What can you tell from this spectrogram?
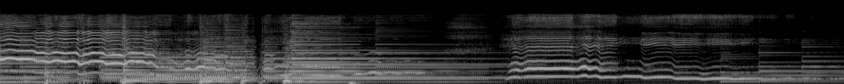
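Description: A woman singing with two acoustic guitars: a sung phrase with vibrato over strummed and picked chords, the guitars ringing alone for a moment, then a second sung phrase about five seconds in. Near the end a chord rings out and fades.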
